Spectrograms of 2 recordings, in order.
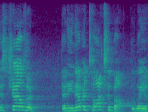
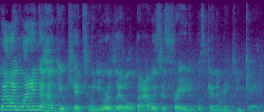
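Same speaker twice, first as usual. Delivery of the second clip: mother explaining; 7 semitones lower than usual. Retold or imitated. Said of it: "She's like".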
